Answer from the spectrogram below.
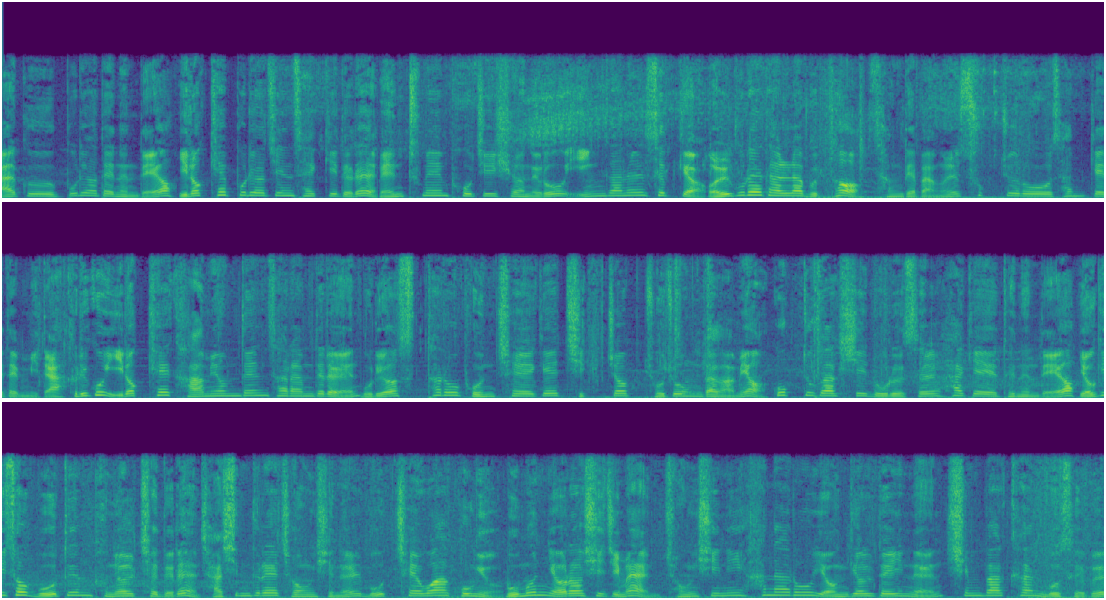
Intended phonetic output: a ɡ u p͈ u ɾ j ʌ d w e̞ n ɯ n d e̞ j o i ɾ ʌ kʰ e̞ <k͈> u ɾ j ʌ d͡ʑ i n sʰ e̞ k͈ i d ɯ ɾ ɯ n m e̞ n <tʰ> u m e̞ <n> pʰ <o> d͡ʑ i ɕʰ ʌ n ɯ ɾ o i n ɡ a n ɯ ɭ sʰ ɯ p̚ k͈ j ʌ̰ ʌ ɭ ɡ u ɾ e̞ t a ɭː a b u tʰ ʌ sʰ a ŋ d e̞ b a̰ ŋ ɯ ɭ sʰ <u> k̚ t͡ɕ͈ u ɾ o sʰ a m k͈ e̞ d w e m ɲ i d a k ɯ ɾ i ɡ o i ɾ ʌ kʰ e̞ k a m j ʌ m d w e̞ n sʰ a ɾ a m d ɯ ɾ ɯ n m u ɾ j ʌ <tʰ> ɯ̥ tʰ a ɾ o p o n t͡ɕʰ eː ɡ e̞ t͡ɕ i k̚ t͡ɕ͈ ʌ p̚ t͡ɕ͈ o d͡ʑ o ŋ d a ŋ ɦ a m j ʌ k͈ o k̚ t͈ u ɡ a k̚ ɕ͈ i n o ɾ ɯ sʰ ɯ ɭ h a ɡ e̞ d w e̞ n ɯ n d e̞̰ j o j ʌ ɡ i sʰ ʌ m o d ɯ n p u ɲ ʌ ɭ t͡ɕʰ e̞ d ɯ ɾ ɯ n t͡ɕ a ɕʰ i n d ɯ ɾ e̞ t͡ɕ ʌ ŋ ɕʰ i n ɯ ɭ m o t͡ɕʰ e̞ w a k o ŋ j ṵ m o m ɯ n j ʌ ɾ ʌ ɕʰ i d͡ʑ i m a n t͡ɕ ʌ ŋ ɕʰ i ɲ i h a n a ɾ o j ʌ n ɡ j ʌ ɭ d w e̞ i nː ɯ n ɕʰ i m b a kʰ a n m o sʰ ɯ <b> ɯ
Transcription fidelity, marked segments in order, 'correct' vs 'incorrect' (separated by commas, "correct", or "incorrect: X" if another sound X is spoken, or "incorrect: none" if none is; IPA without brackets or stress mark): incorrect: p͈, correct, correct, correct, correct, incorrect: sʰ, correct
